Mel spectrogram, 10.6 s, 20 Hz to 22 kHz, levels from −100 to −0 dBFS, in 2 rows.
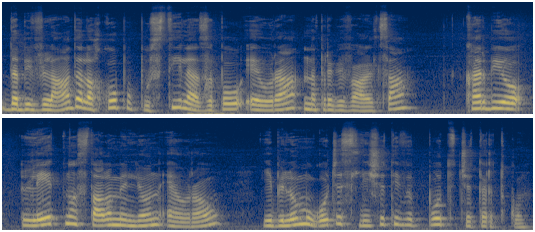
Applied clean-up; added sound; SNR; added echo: none; none; none; none.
